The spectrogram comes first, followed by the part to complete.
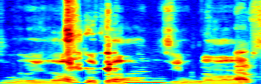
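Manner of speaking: put-on comic cartoon character voice. Urged to do the line as Slowpoke Rodriguez, in a Slowpoke Rodriguez voice. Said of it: "do it at least in the uh, voice of, oh, Slowpoke Rodriguez".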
